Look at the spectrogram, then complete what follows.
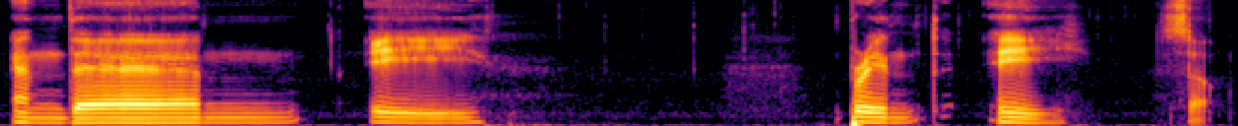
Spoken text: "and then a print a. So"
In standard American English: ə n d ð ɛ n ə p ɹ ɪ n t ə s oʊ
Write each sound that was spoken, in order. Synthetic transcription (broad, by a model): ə n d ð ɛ n ə p ɹ ɪ n t ə s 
